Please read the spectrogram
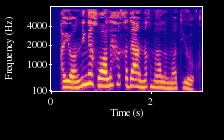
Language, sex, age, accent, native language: Uzbek, female, 25-34, Farg'ona, Uzbek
